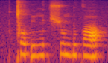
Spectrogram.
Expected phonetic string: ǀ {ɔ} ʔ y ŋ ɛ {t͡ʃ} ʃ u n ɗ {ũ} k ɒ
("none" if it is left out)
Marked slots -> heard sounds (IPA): o, k, u

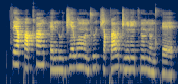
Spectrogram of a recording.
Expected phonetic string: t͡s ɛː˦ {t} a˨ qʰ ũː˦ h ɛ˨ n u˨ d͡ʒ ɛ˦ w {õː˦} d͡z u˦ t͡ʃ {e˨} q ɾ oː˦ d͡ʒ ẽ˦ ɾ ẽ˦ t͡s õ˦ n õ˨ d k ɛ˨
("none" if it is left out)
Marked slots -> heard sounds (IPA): q, õː˦˨, e˨

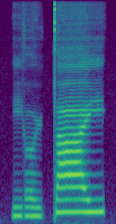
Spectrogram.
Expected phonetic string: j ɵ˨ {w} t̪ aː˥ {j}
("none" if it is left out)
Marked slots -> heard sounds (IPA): ɥ, j

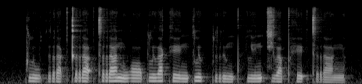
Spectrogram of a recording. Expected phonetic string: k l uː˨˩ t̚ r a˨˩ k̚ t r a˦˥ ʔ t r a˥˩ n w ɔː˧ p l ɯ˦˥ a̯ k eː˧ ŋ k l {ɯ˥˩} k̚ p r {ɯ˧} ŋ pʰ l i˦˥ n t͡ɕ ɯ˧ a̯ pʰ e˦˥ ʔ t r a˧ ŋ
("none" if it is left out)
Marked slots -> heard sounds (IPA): ɯ˥˩, ɯ˨˩

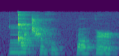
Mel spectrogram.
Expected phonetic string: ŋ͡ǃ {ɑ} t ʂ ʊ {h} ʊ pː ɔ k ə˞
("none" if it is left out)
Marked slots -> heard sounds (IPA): ʌ, x

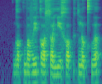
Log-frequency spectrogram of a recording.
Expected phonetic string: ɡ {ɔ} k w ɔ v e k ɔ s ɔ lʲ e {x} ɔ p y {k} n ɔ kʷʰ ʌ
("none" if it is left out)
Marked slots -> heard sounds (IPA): ɔ, x, k

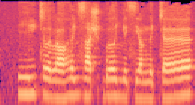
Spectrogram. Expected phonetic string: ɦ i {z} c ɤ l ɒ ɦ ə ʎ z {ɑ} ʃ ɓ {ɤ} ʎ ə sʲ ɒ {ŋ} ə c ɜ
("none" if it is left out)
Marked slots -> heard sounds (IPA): none, ɑ, ɤ, ŋ

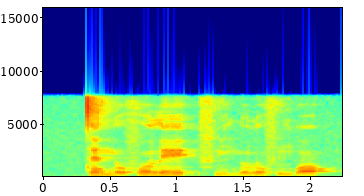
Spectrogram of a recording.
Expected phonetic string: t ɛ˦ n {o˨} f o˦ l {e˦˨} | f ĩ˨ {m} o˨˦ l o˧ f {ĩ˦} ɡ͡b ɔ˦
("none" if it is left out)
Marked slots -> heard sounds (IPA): o˧, e˦, n, ĩ˦

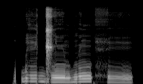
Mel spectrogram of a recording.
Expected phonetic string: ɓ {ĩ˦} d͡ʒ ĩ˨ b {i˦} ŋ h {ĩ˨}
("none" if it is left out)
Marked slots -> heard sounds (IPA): i˦, ĩ˦, i˨

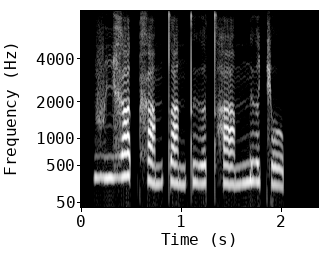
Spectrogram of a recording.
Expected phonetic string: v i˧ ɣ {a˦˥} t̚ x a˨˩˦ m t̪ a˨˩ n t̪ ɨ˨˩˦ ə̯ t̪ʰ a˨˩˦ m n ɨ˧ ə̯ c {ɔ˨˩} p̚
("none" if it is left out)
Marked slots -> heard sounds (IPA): a˦˥, o˨˩

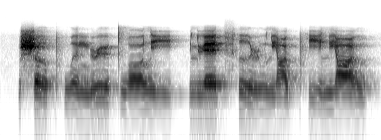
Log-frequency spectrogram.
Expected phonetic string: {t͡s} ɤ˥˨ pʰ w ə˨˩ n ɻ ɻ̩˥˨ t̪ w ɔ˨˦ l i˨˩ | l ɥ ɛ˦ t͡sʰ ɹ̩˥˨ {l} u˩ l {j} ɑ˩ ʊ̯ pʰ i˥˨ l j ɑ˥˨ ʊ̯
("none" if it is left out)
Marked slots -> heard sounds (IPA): ʂ, ɻ, j

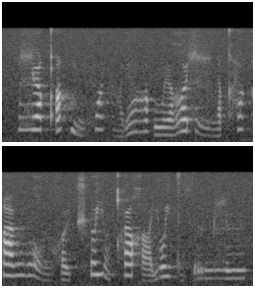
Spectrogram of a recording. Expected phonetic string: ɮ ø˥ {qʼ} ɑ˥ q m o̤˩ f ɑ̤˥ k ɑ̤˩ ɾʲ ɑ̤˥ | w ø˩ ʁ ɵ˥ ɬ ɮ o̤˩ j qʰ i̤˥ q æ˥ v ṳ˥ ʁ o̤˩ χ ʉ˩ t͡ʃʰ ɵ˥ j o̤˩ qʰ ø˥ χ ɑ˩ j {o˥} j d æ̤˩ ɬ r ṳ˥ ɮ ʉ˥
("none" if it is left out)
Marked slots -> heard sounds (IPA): qʼ, o˥

